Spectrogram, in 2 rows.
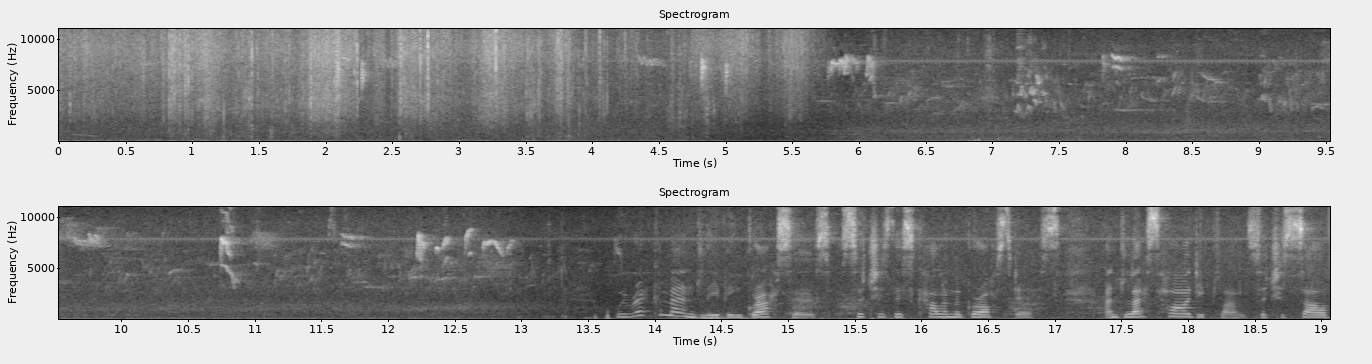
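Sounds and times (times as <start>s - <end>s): rustle of foliage: 0.0s - 7.3s
small birds chirping: 0.0s - 13.6s
outdoor background noise: 0.0s - 19.0s.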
